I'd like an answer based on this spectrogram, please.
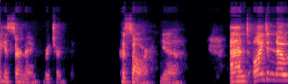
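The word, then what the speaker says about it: Cossar: Kazar, yeah.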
